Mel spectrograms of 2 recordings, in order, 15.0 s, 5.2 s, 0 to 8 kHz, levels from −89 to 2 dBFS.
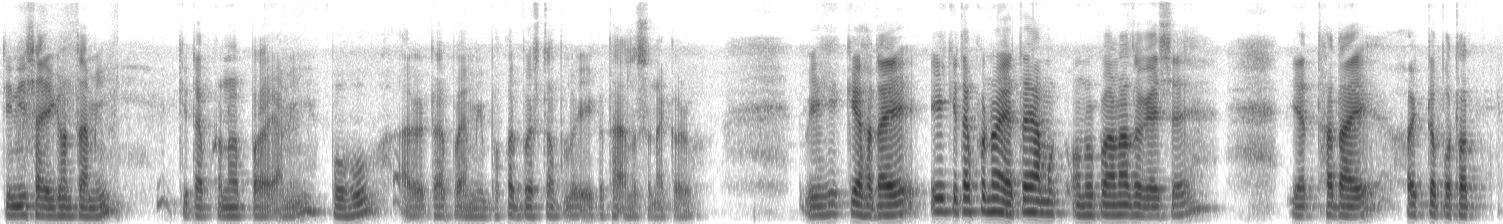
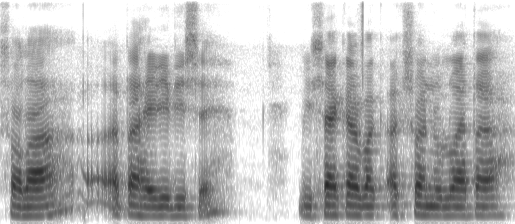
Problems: background sounds at intervals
